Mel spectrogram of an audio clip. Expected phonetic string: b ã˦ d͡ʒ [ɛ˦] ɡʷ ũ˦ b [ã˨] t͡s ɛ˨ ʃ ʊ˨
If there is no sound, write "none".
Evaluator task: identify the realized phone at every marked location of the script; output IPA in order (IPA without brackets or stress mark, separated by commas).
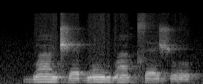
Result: ɛ˨, ã˦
